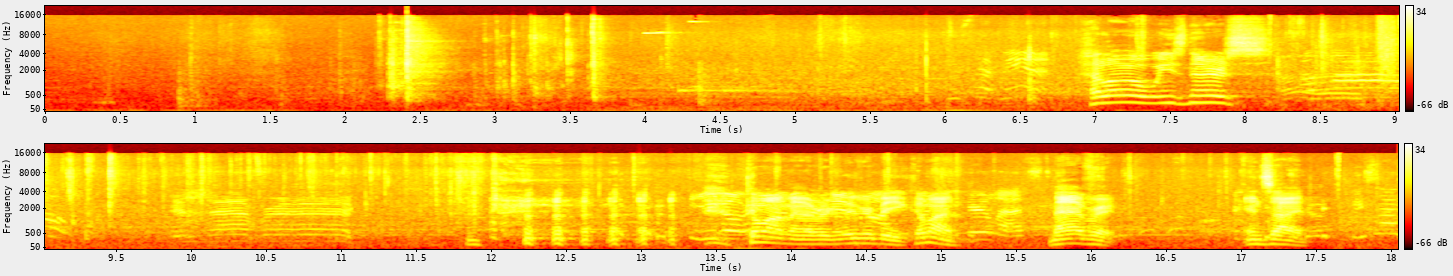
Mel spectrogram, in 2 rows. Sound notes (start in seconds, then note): 2.7 deadbolt clicks; 11.8 group laughter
